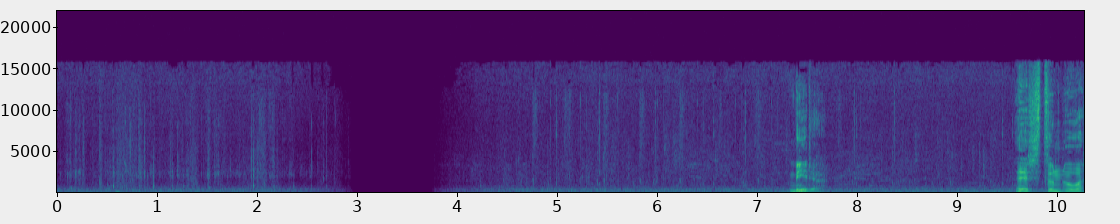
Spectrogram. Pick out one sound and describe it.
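Horses' hooves thud softly on snow.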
